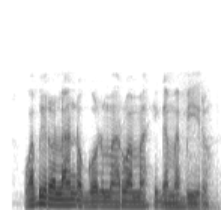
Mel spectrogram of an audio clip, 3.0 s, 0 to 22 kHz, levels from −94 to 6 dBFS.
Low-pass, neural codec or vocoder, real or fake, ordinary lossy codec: 5.4 kHz; none; real; none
